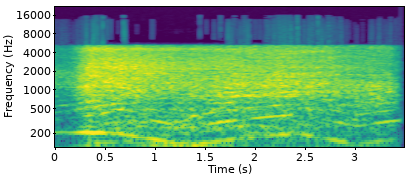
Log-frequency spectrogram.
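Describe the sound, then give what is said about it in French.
Loud, continuous roar of dozens of car engines revving hard in street rodeos in a small town in Île-de-France, pitch rising and falling as the cars accelerate at full speed and chain drifts, with broad rushing tire and road noise throughout and no talking. “Sur ces images amateurs, des rodéos incessants, des dizaines de voitures lancées à pleine vitesse enchaînent les dérapages.”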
